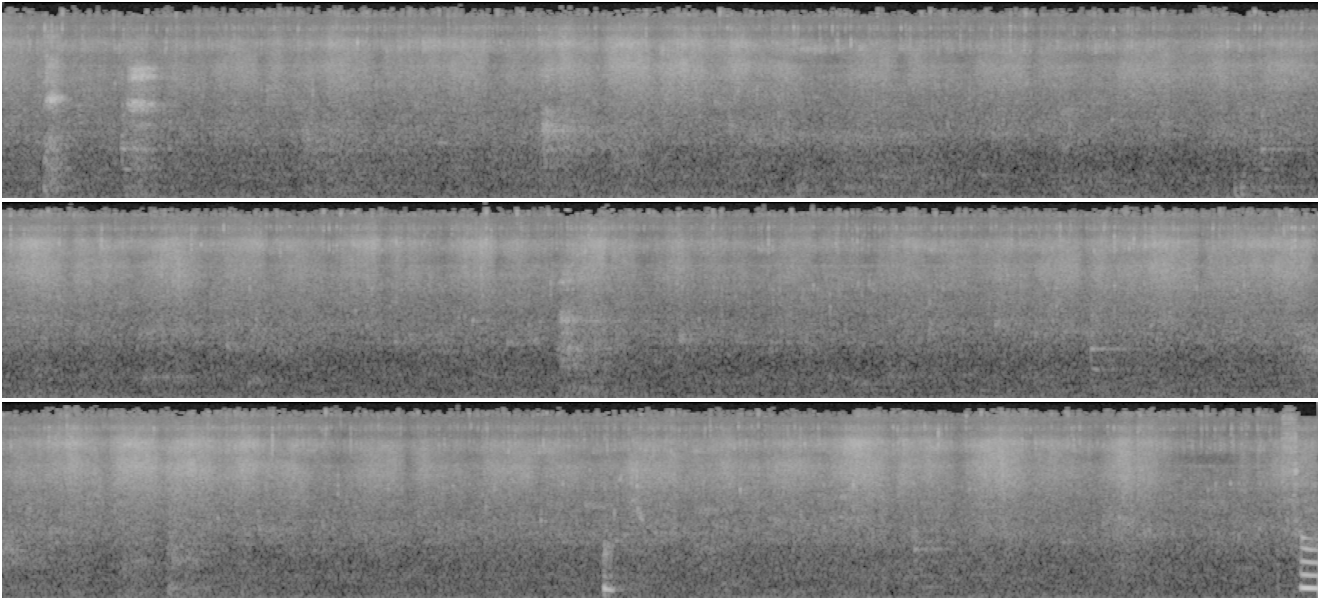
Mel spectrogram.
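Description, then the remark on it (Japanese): Steady soft squishing and crackling as shampoo is lathered into a thick, fluffy foam, a continuous wet fizz with a few faint clicks and pops scattered throughout, no voices. “これをモコモコにしていきます。”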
